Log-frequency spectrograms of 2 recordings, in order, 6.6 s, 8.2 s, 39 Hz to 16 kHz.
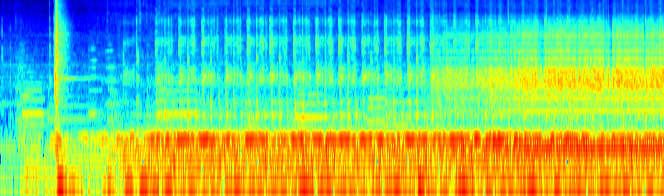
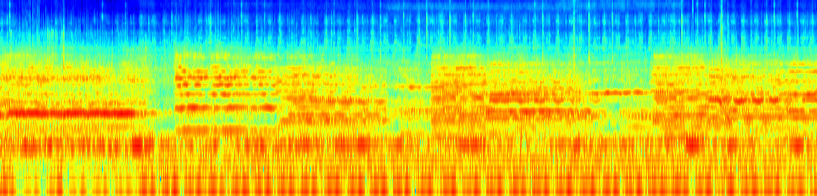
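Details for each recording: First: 1947 Silvertone wire recorder/phono/radio, before recapping: playing a found music wire gives muffled, smeared music under heavy low hum, barely intelligible; head can read, weak garbled playback, recapping expected to help. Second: 1947 Silvertone radio/phonograph/wire recorder, wire recorder playback after three days of repair completing the B+ circuit: clear, full-volume music with steady tone and no hum, dropouts or wow.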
